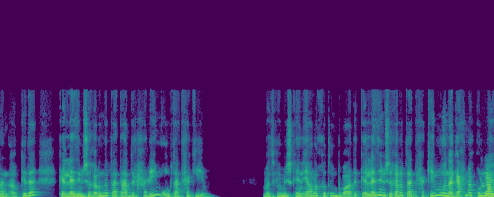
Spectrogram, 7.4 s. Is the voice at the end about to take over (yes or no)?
yes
